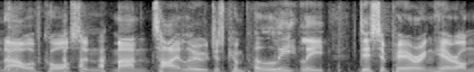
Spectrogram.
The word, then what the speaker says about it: TYLOO: Tailoo sure they do a lot of their best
